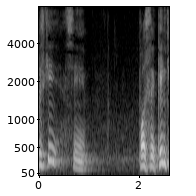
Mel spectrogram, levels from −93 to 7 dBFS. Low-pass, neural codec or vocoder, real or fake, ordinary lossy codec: none; none; real; none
